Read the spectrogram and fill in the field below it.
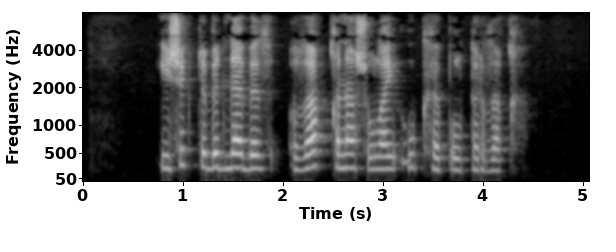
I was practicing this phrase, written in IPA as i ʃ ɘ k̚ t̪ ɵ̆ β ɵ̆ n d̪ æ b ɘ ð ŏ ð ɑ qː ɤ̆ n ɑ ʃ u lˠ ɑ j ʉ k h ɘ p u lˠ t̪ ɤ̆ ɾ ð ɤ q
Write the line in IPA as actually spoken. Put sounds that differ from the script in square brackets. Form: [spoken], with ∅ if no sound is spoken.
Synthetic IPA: i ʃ ɘ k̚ t̪ ɵ̆ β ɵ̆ n d̪ æ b ɘ ð ŏ ð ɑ qː ɤ̆ n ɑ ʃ u lˠ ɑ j ʉ k h ɘ p u lˠ t̪ ɤ̆ ɾ ð ɤ q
